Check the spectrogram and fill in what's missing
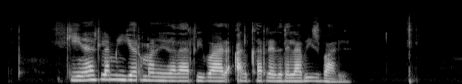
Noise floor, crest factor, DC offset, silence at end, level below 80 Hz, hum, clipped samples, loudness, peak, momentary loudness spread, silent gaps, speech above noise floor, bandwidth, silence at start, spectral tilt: -59 dBFS; 20 dB; under 0.1%; 0.5 s; -66 dBFS; none; under 0.1%; -19 LUFS; 0 dBFS; 21 LU; none; 41 dB; 9 kHz; 0.65 s; -7 dB/octave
